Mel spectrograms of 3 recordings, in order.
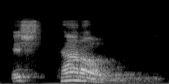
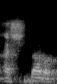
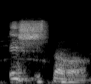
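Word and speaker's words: اشتروا: Ulaika, mereka itu alladzina, orang-orang yang ishtarau. Jadi bacanya bukan ashtaro tapi ishtaro. Kenapa huruf tengahnya A ya? A atau I huruf tengah itu alifnya dibaca I ya.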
